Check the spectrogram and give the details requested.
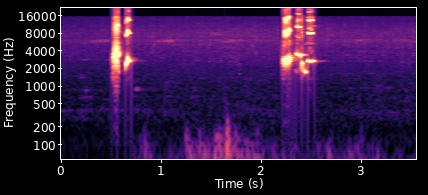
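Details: Sooty-headed bulbul calling rivals, used as a lure for wild birds: two brief harsh chattering bursts, the first short and single, the second a fuller cluster of sharp notes, with faint low rumbling between them.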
